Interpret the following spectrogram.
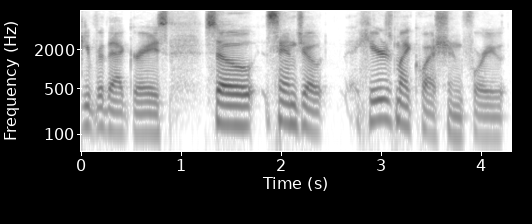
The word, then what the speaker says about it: Sanjyot: Sanjot, let me make sure I pronounce it.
